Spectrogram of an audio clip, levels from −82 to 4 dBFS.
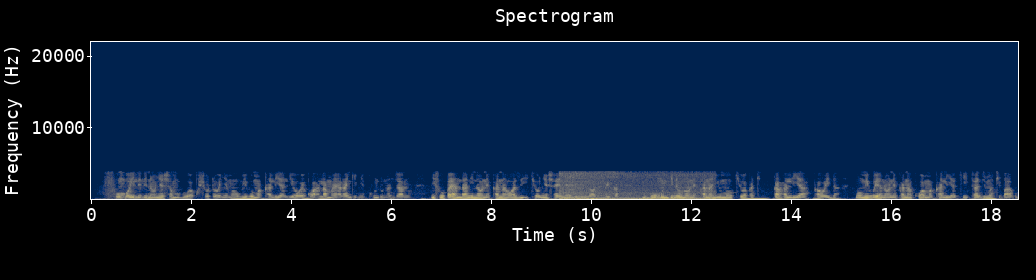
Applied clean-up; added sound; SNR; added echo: none; Engine; 2 dB; none.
